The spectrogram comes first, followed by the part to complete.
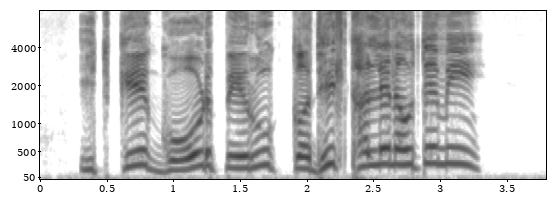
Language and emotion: Marathi, surprised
